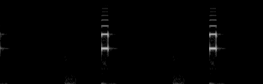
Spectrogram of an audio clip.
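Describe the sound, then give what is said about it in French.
An exam signal tone marking the end of the exam: two short, bright electronic beeps about a second apart, heard alone against silence. “Le début et la fin de chaque texte audio seront indiqués par le signal sonore suivant. La fin de l'examen sera indiquée par le signal sonore suivant.”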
